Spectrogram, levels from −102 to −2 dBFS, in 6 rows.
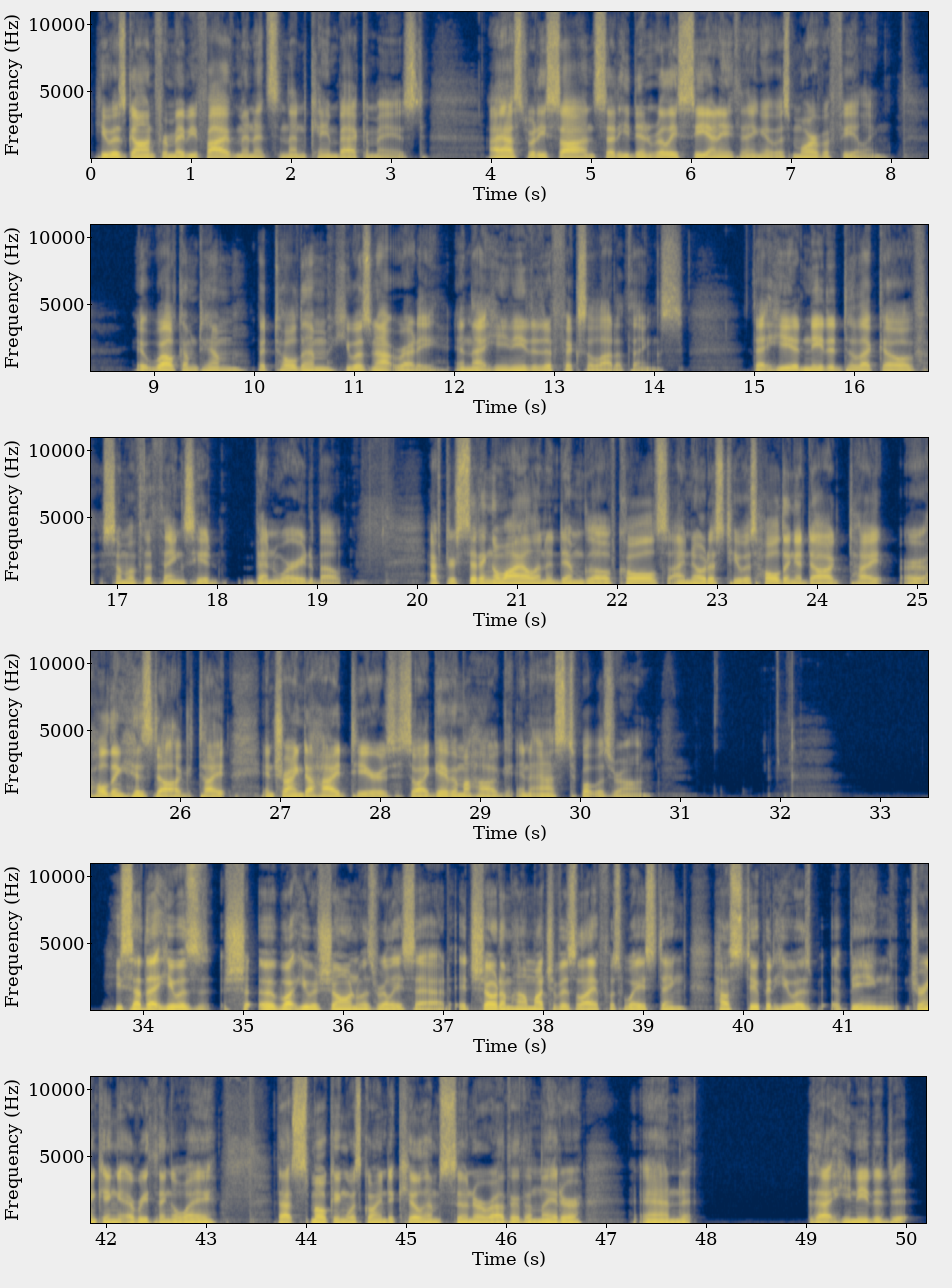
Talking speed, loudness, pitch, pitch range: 185 wpm, -19 LUFS, 95 Hz, 85-105 Hz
